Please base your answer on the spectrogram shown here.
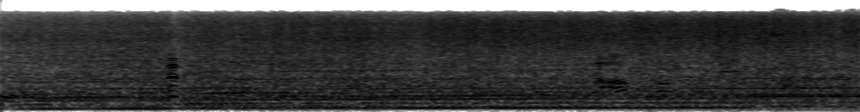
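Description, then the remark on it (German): A motorboat engine drones loud throughout as it is given throttle on a fishing outing, a steady throbbing hum with a rushing, wind-like hiss over it, holding a fairly even pitch for the whole few seconds. “Ja, gib ja. Gas. Wo fahren wir denn fahren jetzt?”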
